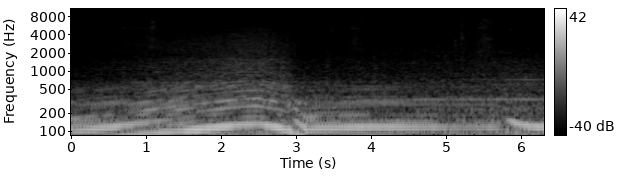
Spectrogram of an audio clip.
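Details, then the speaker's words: Stock Silverado 5.3 V8 work truck, Edelbrock muffler just swapped for a Magnaflow; deep muted rumble rising with a rev and settling, quiet near-stock, no rasp or drone; normal exhaust. "oh you can tell it's mighty quiet don't sound much different than stocks hook really kind of figured it'd probably be a little bit quieter"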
